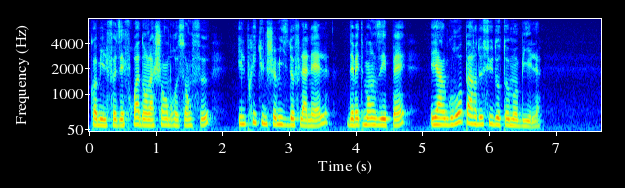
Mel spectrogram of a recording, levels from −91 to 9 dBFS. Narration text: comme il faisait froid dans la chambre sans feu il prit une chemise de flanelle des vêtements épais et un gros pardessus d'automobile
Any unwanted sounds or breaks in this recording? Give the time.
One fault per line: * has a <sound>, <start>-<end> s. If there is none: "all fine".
all fine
